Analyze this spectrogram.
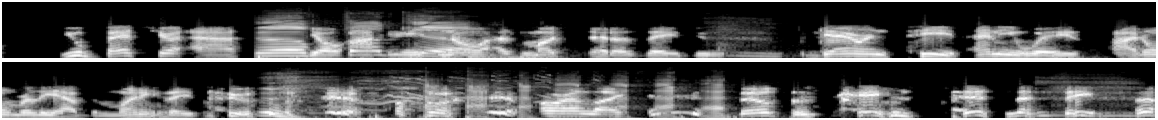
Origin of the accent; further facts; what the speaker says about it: Orlando, Florida, United States; moved away as an adult; also born or lived in Moca, Puerto Rico / Aguada, Puerto Rico / Philadelphia, Pennsylvania; now in Miami, United States; I was raised in Orlando from like age 6 to 18 before moving to Philadelphia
